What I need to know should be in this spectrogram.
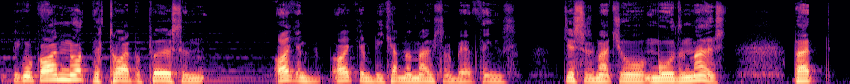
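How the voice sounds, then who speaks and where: With an Australian accent, a man speaks at a fairly high pitch and moderate pace, his tone dark and mellow and his pitch varying in an ordinary way. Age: 90s. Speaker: elderly man reminiscing. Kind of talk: documentary interview, life reminiscence.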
